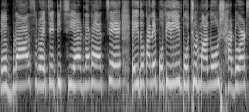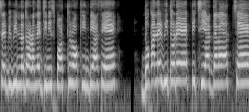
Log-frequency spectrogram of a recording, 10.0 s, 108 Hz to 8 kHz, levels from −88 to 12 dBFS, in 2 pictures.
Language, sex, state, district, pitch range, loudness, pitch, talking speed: Bengali, female, Jharkhand, Jamtara, 300-330 Hz, -10 LUFS, 315 Hz, 145 wpm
